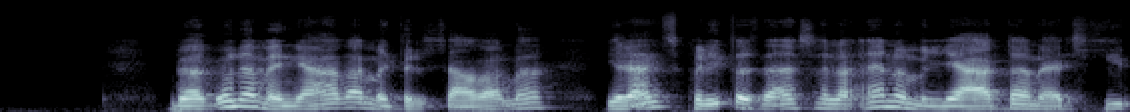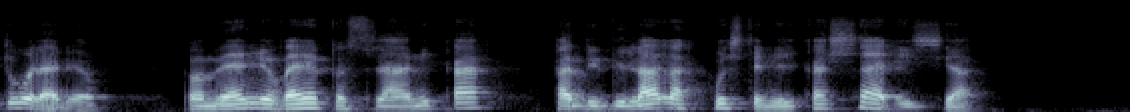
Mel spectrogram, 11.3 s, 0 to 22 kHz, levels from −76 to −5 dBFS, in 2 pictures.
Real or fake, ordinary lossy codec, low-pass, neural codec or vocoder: fake; none; 19.8 kHz; codec, 44.1 kHz, 2.6 kbps, DAC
